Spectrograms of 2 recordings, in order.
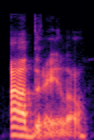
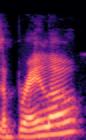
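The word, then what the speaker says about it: ábrelo: The second to last syllable in abre is the a, which is why I have to put an accent mark on abrelo. If that accent isn't there, this is abrelo, and that's a totally different word.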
